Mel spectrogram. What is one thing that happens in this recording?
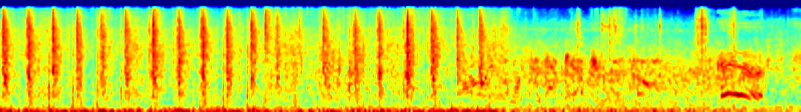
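A rapid-fire anti-aircraft autocannon fires in quick bursts.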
